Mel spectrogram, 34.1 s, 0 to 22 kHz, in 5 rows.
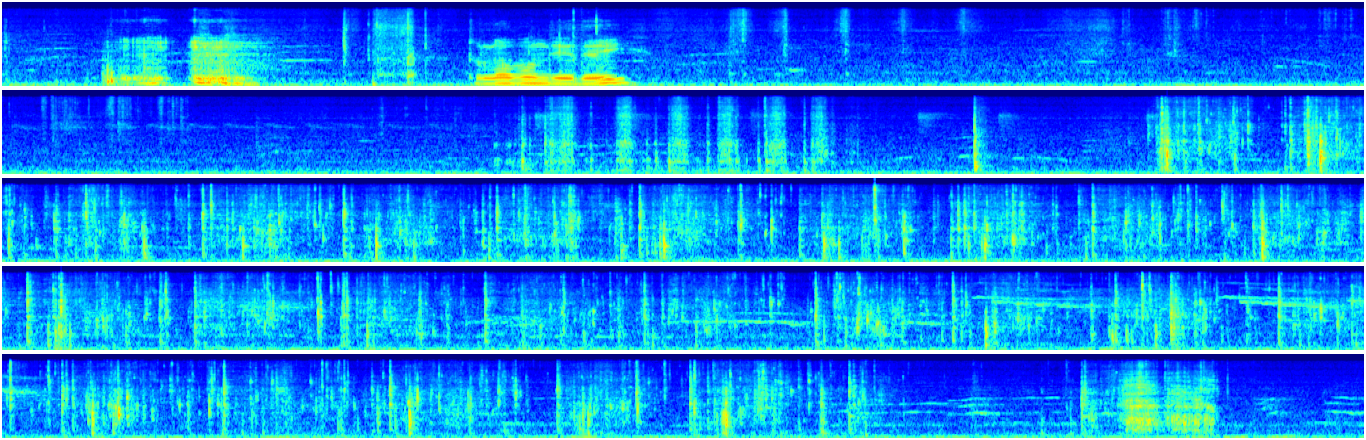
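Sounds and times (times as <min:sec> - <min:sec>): wet fish squelching in metal bowl: 0:12.5 - 0:33.5.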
